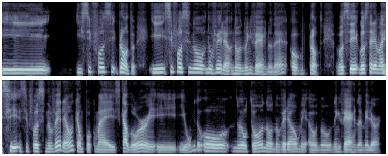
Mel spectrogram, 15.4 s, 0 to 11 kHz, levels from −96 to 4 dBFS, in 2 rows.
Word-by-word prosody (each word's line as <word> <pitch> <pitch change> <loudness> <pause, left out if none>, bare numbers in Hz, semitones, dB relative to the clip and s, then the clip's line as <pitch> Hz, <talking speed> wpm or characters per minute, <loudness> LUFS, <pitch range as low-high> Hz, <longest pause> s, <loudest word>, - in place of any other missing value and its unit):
Eh, 145 -1 +4 0.5
e 160 -1 -7
se 210 +6 -4
fosse, 200 - 0
pronto, - - +2 0.3
e 165 +2 +1
se 210 - -1
fosse 190 -1 +3
no 170 -2 +2
no 165 -1 -1
verã 150 -6 +2
no 125 -1 -1
no 125 +1 -3
inverno, 110 -8 -1
né, 135 - -4
ou, 130 -3 +1
pronto, - - +1 0.3
você 145 +5 +4
gostaria 160 +2 +4
mais 155 +1 +3
se 150 -1 +2
se 150 +2 -10
fosse 140 0 0
no 125 0 -3
verão, 190 +4 +1
que - - -6
é - - +3
um 120 - -4
pouco 115 +1 -7
mais 105 -2 -2
calor 130 +1 +2
e 100 -3 -6
e 110 -1 -7
úmido 185 - -6
ou 140 -3 +2
no 140 -1 -1
outono 130 +2 -1
ou 115 - -2
no 110 -1 -8
verão 115 0 -1
mê 110 -1 -6
ou 100 -1 -4
no 100 0 -6
no 110 - -10
inverno 110 -2 -1
é 100 - -5
melhor, 95 -2 -5
135 Hz, 185 wpm, -22 LUFS, 110-155 Hz, 0.5 s, Eh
